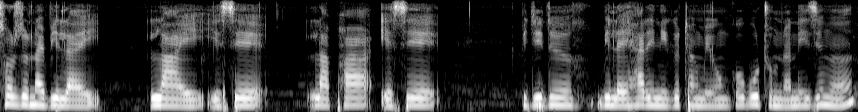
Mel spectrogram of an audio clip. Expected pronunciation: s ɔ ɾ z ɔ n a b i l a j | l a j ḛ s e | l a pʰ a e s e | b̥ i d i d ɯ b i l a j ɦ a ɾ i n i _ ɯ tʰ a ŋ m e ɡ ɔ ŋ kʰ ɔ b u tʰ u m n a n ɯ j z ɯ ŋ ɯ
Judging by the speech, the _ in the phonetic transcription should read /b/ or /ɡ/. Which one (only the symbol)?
ɡ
